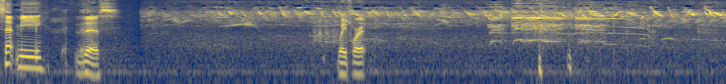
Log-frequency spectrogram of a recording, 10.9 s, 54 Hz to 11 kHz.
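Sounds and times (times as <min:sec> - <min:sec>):
speech: 0:00.0 - 0:01.8, 0:05.0 - 0:05.6
rooster crowing in the early morning: 0:05.5 - 0:10.8.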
